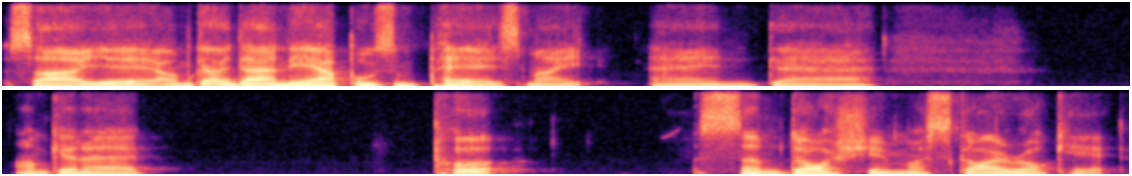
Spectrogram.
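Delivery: second go at a Cockney accent, halting. Shown as a demonstration. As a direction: put on Cockney with pauses to find the words. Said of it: "can I have another go?".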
